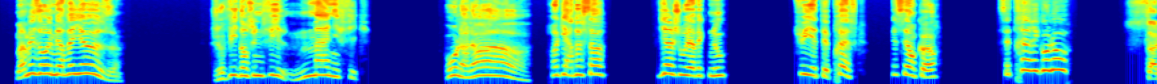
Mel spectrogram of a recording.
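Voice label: French male children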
